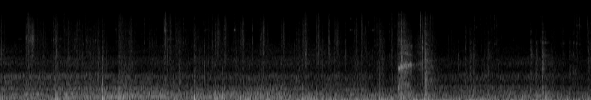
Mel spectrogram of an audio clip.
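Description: Footsteps clank on metal and rubble.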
